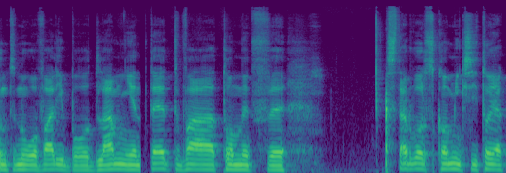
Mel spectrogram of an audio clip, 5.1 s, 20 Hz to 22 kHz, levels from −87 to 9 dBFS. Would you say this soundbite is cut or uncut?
cut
